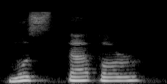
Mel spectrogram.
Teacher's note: जैसे त्वा और रा यहाँ पे मोटा पढ़ा जाएगा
